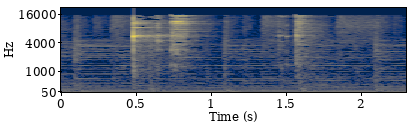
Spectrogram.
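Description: A metal measuring spoon clinking against a stainless steel mixing bowl while spice is tapped out: one sharp, ringing clink about half a second in, then a few lighter clinks.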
